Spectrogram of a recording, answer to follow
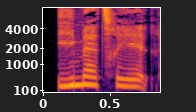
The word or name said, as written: immateriel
